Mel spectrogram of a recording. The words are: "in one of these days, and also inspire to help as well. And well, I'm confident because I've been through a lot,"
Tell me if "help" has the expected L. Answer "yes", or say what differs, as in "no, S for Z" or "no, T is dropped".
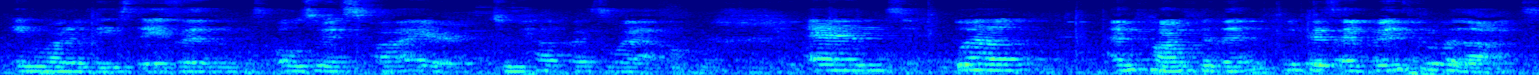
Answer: yes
